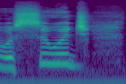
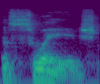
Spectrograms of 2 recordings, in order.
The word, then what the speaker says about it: assuage: haven't been able to assumage the concerns of companies unwilling to do business with a toxic enabler surely yes i think that word is pronounced assuage not a sewage yeah a swage oh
